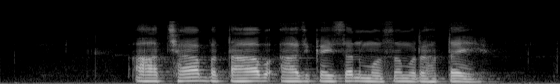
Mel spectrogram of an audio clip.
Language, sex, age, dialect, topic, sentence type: Magahi, male, 36-40, Central/Standard, agriculture, question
